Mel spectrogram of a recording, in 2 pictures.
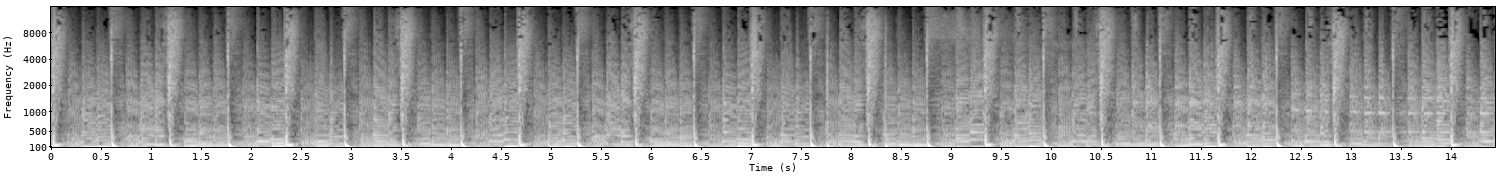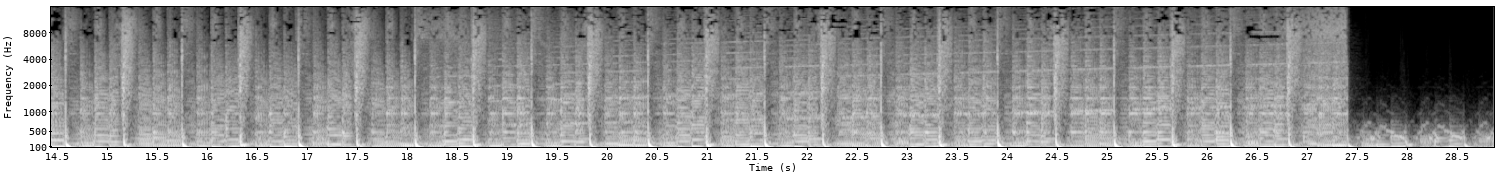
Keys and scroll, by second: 2.5 F3, 2.9 Escape.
